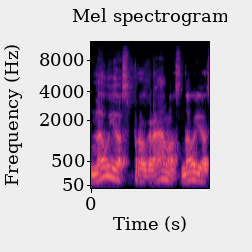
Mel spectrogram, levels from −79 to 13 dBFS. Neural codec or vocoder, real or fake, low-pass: none; real; 10.8 kHz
